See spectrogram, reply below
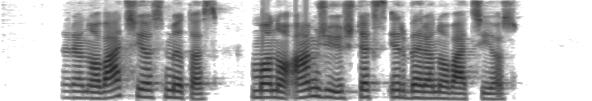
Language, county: Lithuanian, Šiauliai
